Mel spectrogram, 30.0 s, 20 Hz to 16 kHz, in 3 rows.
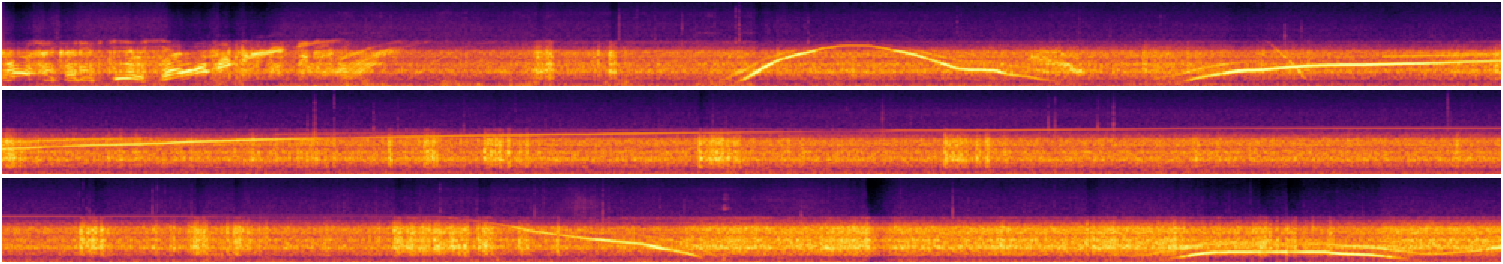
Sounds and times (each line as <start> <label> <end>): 0.0 Carrier frequency in the radio 29.9
0.0 Smooth tuning on the radio 29.9
0.0 interference 29.9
